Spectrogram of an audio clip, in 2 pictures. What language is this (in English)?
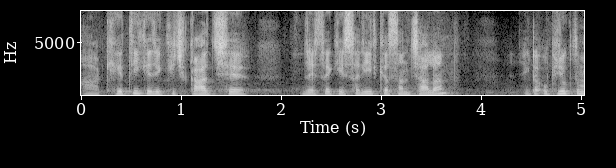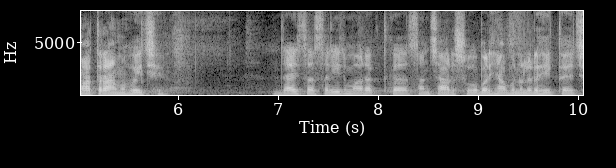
Maithili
